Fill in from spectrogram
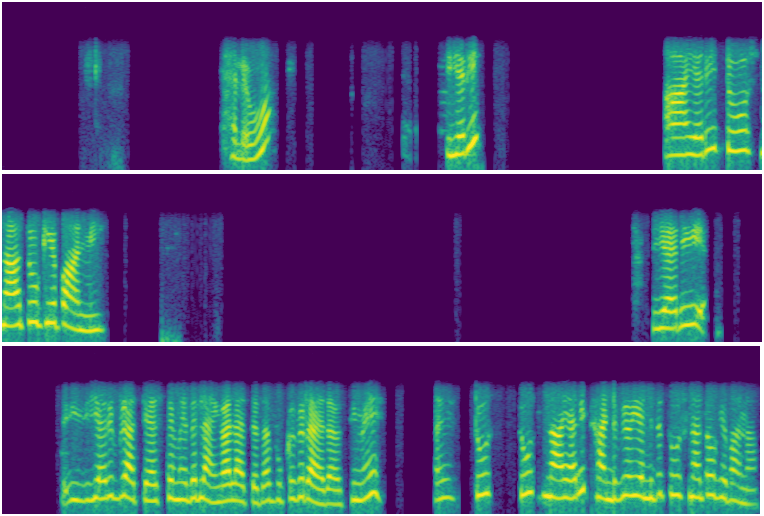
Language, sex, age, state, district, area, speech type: Dogri, male, 18-30, Jammu and Kashmir, Reasi, rural, conversation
